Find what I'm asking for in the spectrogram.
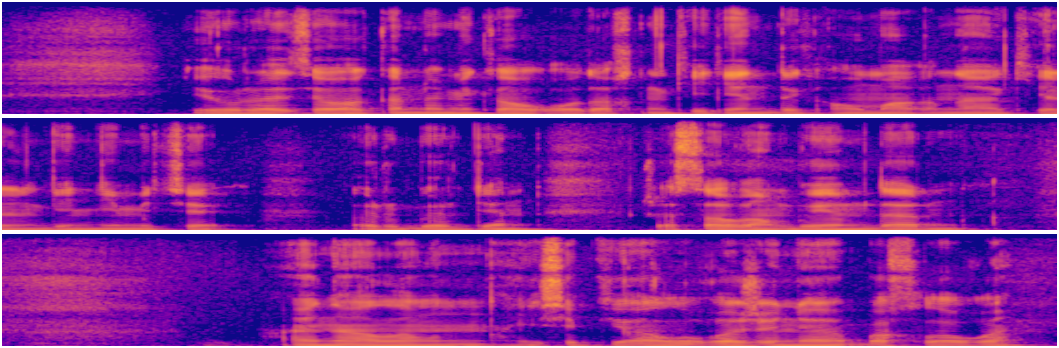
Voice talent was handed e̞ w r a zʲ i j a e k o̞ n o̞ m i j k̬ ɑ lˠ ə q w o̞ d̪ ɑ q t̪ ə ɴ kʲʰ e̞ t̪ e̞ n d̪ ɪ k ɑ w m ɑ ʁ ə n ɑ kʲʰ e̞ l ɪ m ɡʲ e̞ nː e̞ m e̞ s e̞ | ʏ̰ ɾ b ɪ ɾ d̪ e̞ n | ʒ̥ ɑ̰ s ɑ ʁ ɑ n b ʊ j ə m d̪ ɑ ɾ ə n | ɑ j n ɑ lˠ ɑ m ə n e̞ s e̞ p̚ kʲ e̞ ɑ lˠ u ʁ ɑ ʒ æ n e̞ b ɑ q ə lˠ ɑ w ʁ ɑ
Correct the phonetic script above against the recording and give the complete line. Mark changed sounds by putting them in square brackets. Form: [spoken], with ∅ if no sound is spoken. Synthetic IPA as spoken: e̞ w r a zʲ i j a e k o̞ n o̞ m i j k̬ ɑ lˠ ə q w o̞ d̪ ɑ q t̪ ə ɴ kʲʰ e̞ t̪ e̞ n d̪ ɪ k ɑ w m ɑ ʁ ə n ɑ kʲʰ e̞ l ɪ [ŋ] ɡʲ e̞ nː e̞ m e̞ s e̞ | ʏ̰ ɾ b ɪ ɾ d̪ e̞ n | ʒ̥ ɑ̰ s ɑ ʁ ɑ n b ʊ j ə m d̪ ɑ ɾ ə n | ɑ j n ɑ lˠ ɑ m ə n e̞ s e̞ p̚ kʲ e̞ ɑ lˠ u ʁ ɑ ʒ æ n e̞ b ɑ q ə lˠ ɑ w ʁ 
